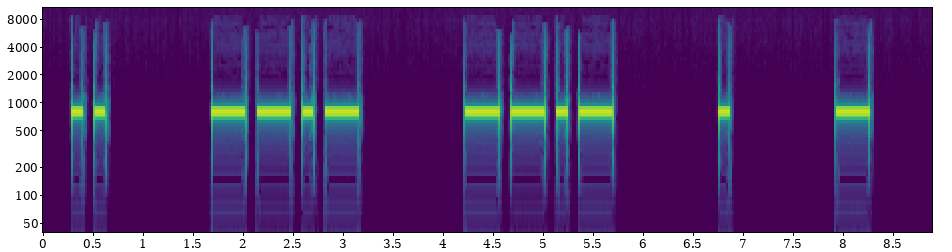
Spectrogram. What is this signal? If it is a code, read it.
Morse code, heard as a keyed tone, about 10 wpm, spaced as for 6 wpm, 800 Hz. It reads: IQQET
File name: LEZIONI / 4 Q ws 10wpm 2306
